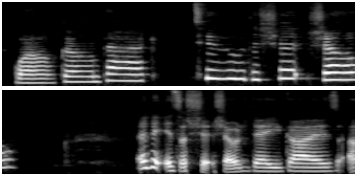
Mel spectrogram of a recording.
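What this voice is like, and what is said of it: Croaky, froggy voice. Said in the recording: “I sound like a frog.”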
